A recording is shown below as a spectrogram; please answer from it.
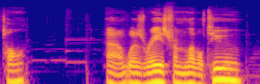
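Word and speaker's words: Taal: alert level for tahul t-a-a-l volcano was raised i think it's pronounced tall was raised from level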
